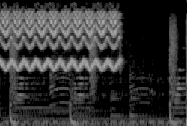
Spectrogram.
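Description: A Ubiquiti alarm sounds in a warbling electronic siren tone for about a second before cutting off, followed by a faint chirp and low background rumble.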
